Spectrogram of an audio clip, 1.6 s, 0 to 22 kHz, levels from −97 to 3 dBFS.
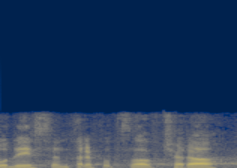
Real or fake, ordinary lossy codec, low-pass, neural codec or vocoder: fake; AAC, 64 kbps; 7.2 kHz; codec, 16 kHz, 1.1 kbps, Voila-Tokenizer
